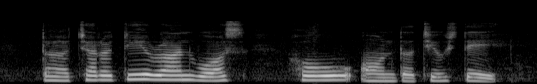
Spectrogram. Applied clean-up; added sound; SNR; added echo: none; none; none; none.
